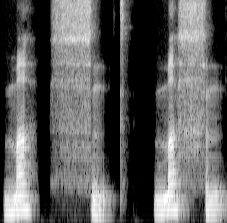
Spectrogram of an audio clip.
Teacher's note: so we drop that first T · Notice that with the word mustn't, there is only one T sound.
